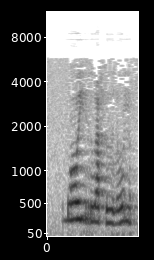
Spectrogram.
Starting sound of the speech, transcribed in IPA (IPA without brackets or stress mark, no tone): b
